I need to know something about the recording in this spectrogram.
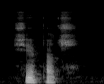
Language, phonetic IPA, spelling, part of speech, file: Polish, [ˈɕɛpat͡ʃ], siepacz, noun, LL-Q809 (pol)-siepacz.wav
